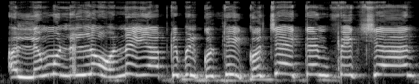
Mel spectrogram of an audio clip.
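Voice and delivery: put-on childish baby-talk lisp; lisping little girl. Daisy comforts the baby.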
